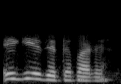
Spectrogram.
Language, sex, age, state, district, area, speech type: Bengali, female, 18-30, West Bengal, Darjeeling, rural, conversation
